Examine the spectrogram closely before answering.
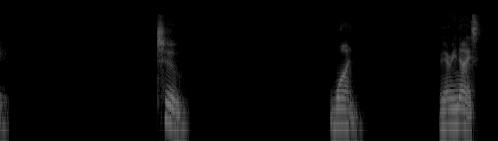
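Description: An elderly woman speaks calmly in short phrases through a microphone, with pauses between them.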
